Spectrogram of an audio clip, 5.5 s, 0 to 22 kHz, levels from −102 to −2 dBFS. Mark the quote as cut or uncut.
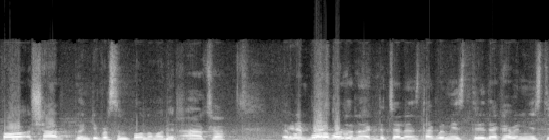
uncut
